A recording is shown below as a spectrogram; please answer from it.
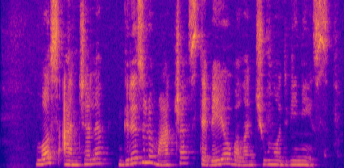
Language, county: Lithuanian, Tauragė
